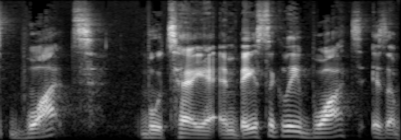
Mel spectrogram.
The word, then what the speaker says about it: boîte bouteille: It's Boîte bouteille, and basically boîte is a box and bouteille is bottles, and I got this to hold cologne.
